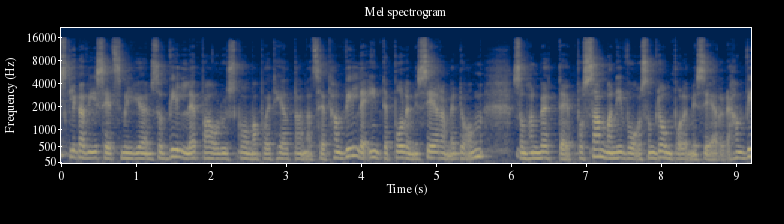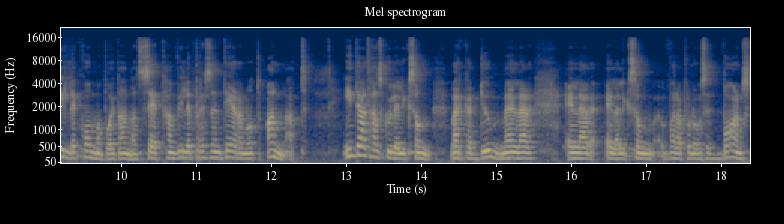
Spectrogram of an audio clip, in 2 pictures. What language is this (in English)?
Swedish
